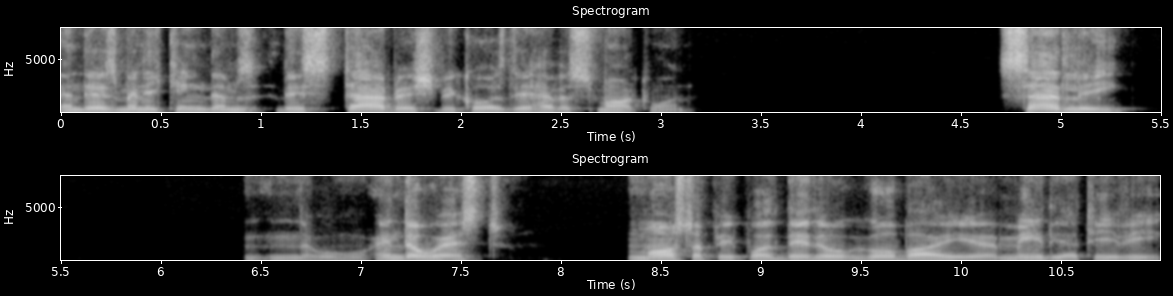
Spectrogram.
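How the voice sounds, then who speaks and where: A man with an Arabic accent talks at a moderate pace and medium pitch, with ordinary pitch variation. Long, frequent pauses break up his speech. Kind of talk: live commentary. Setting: live stream. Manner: animated.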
